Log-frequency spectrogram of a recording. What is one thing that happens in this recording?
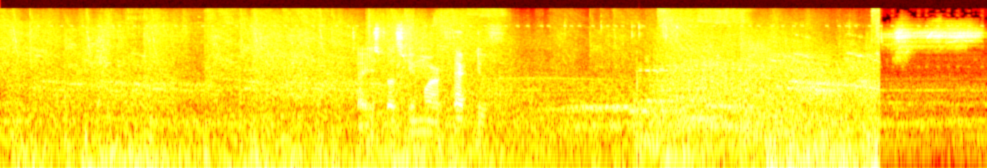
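Game sound effects crackle and whoosh over a low rumble.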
